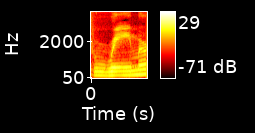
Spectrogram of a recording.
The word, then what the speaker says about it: Ramer: will hear evidence that Chief Ramer and I am I pronouncing that right I am thank you Chief Ramer of the Toronto Police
